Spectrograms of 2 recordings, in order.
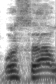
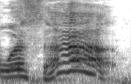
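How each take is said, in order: First: Said in the usual way. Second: Shouted greeting. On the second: Shown as a demonstration. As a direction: call out "What's up?" like hyping up the viewers.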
